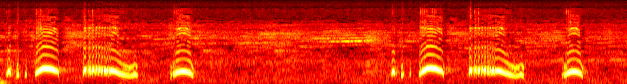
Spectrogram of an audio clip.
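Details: Spotted dove cooing for a lure recording without the kuk note: twice a short hook, a rounded hoo, a long wavering falling coo and a final arched coo, each phrase roughly three seconds apart.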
